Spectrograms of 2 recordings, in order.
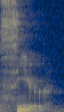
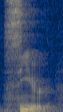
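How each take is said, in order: First: The h is dropped, merging into one word. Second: The same.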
